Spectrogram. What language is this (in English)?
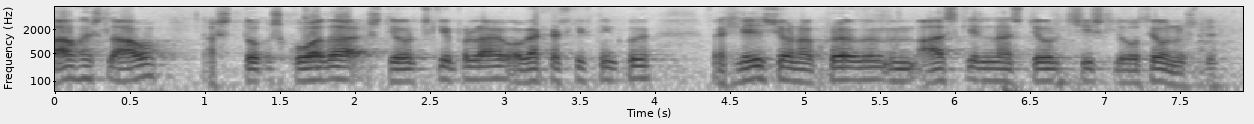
Icelandic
